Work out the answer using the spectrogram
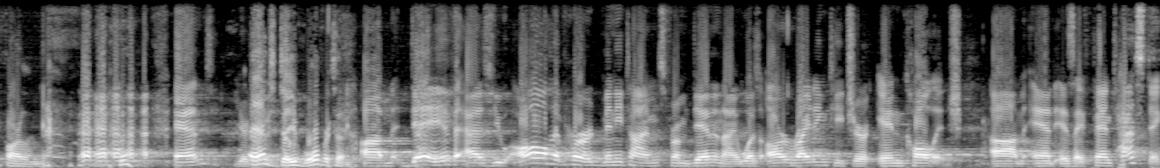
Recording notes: along with a live audience at Westercon 67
